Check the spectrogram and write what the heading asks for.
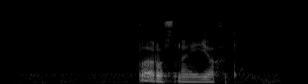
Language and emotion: Russian, neutral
